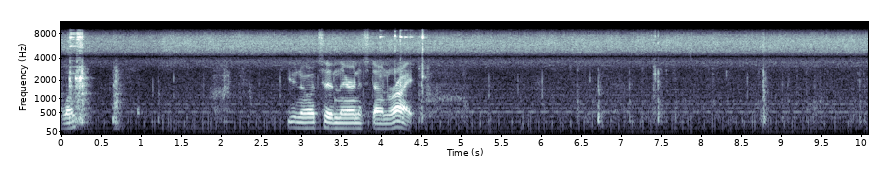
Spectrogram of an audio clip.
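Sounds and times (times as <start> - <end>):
steady high-pitched hiss: 0.0 - 10.0.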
